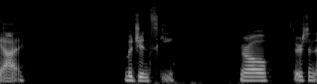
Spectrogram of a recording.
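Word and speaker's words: Mlodzinski: l o d z i NSK k i Majin Sky you're all there's an l and a D in there Susie I know Maj jinsky that's how it's pronounced Hunter Stratton Carmen Carmen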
